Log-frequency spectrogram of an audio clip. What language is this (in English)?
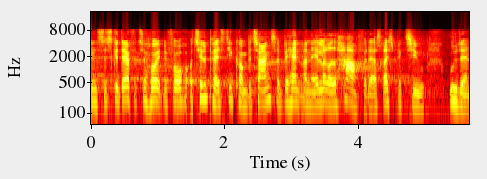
Danish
